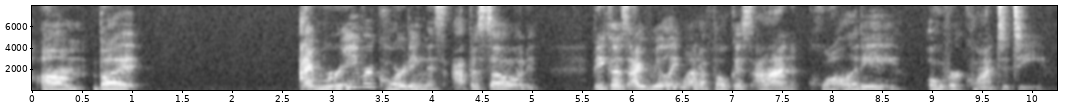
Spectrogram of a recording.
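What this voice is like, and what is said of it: Slightly croaky voice. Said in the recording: “my voice sounds a little croaky, it's because it's early”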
